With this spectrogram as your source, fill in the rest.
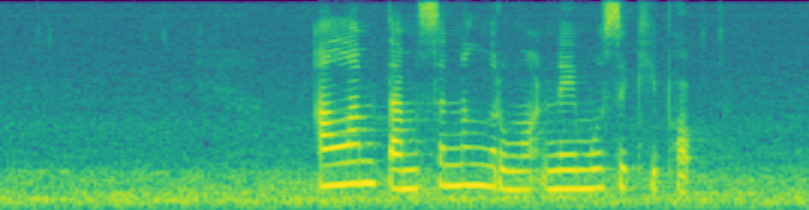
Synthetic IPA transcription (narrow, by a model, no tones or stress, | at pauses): ʔalamt̪amsənəŋɾuŋɔ̰ʔnemusɪkhiphɔp̚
